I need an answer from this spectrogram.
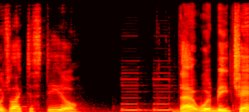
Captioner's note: buzzer chimes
